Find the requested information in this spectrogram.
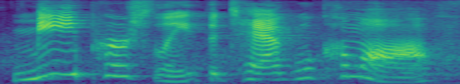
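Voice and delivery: ordinary delivery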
